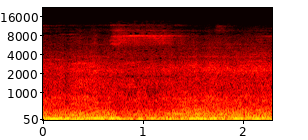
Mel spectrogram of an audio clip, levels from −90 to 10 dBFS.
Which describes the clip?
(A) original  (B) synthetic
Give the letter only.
A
